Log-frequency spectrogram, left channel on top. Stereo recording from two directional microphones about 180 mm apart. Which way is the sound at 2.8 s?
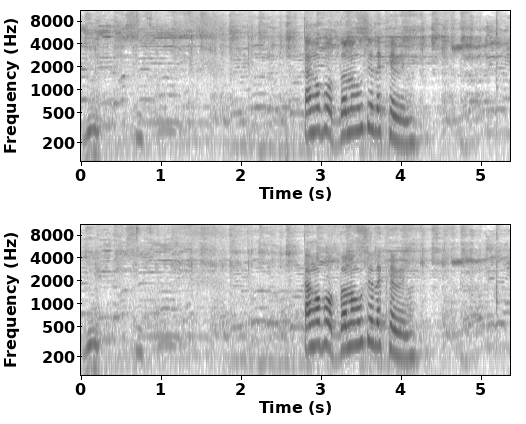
20° left (ahead or behind).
